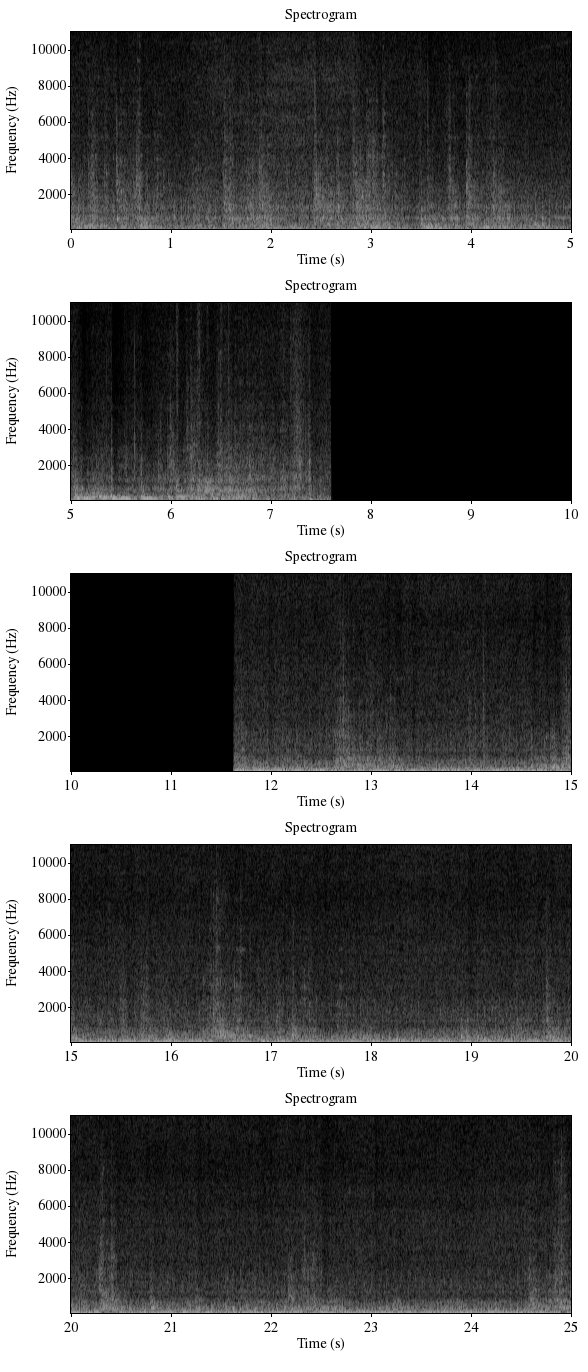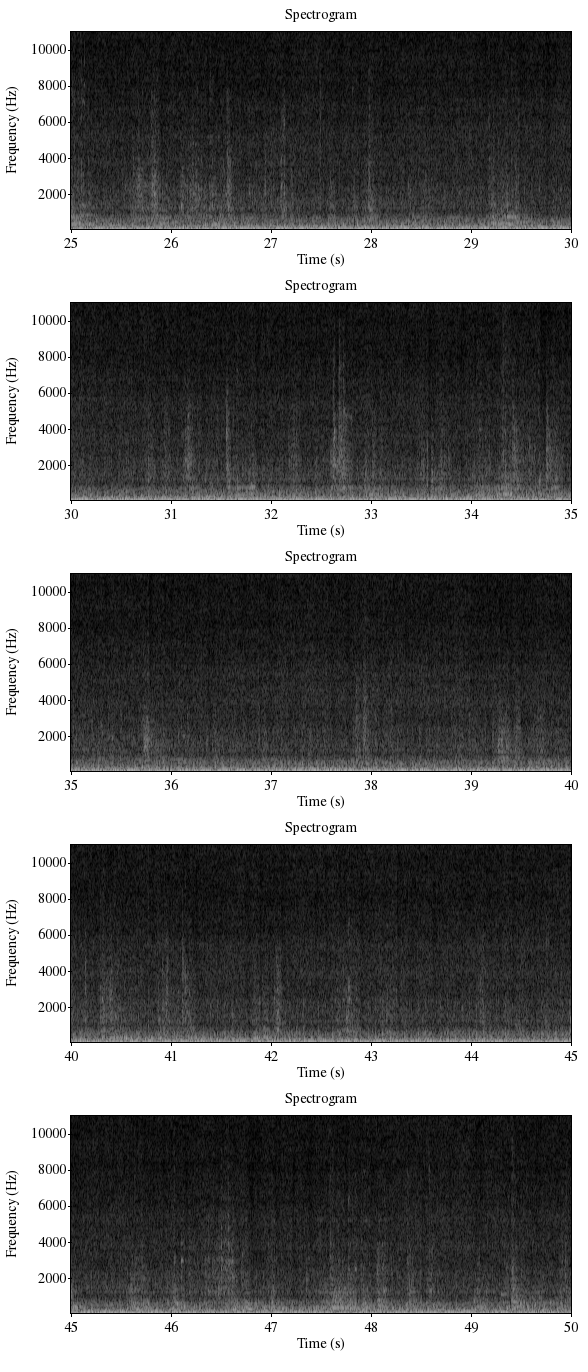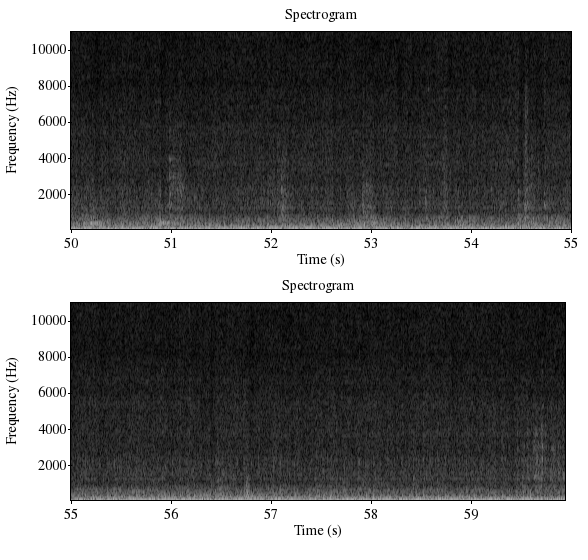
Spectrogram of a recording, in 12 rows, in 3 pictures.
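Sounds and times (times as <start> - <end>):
excavator diesel engine running: 0.0 - 7.6, 11.6 - 59.9
machine knocks and clatter: 0.0 - 7.6, 11.7 - 59.9.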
